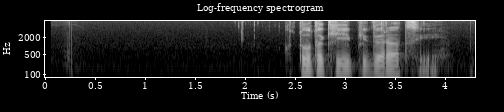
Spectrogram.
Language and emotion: Russian, neutral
